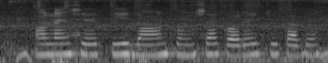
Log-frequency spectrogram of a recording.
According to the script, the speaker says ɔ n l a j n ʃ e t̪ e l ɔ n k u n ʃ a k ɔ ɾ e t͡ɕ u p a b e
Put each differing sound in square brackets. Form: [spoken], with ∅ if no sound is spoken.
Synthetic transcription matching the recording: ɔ n l a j n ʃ e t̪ [i] l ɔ n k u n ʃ a k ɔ ɾ e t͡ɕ u [k] a b e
